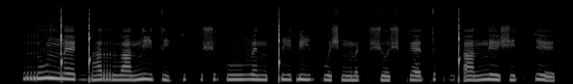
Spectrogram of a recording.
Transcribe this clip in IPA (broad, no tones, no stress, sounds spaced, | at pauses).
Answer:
r u ŋ͡ǃ ɛ ɡ͡ǃ a r v a n i t i k | ʃ ʊ k u v ɛ n ǃ i ɗ i kʷ ɛ ʃ ŋ͡m ɛ k ʃ ʊ ʃ k ɛ t | ǃʼ a n ɪ ʃ i t k ɪ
